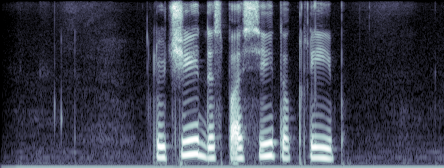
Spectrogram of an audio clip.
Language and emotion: Russian, neutral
